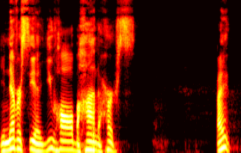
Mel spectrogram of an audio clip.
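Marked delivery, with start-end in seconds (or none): 0.0-2.2 spoken in a Texas accent. Quoting a saying about death the way it must be said: Texas accent. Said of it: "with a Texas accent".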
